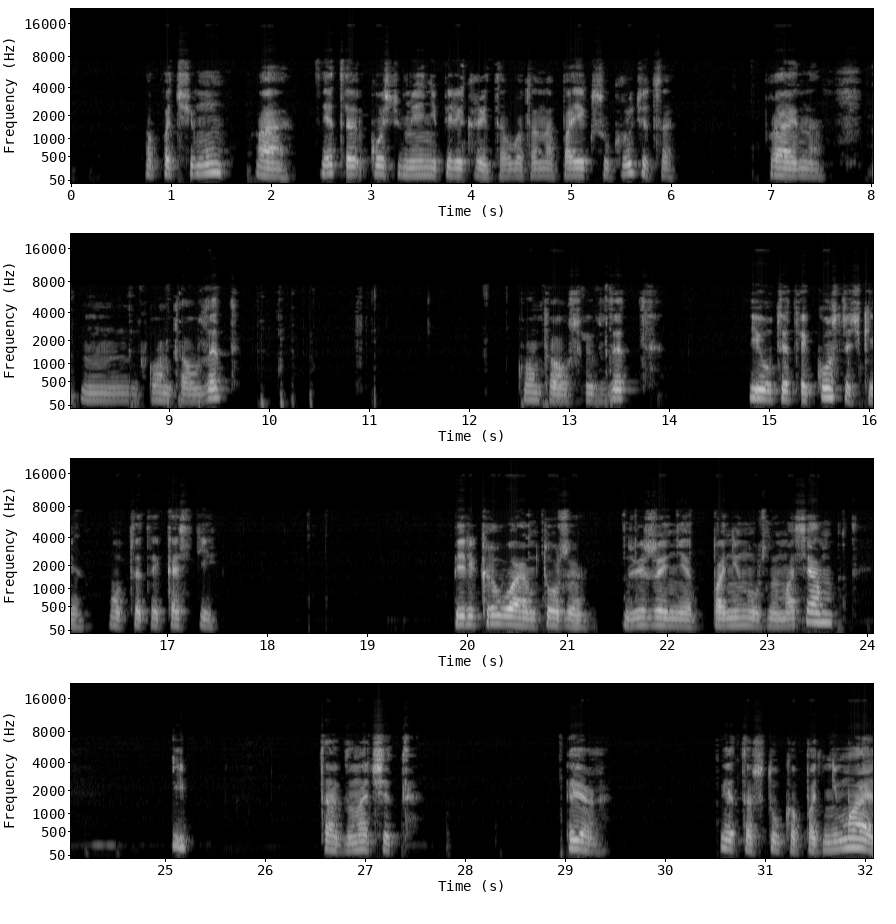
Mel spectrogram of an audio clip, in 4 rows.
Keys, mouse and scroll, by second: 3.9-6.9 drag, 9.0 ctrl+z, 10.3 ctrl+z, 13.2 ctrl+shift+z, 15.9-18.8 drag, 20.7 click, 21.5 click, 22.1 click, 23.9-25.2 middle drag, 28.9 r, 30.7 click.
